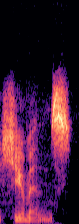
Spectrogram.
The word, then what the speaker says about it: humans: Yeah, and we do pronounce the H in humans.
